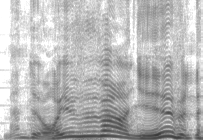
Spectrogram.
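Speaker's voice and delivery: acted shouted remark. Retelling what a man shouted, pointing at her wheelchair; retelling a shout. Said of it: "pekade på min rullstol och skrek".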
